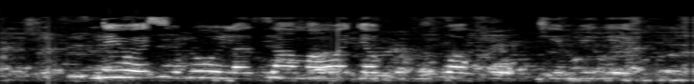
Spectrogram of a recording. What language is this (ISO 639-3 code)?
swa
